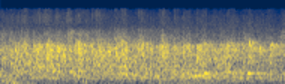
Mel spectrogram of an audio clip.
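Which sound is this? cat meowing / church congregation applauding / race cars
church congregation applauding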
